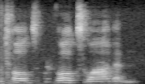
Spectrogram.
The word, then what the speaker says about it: Volkswagen: Is it Germans that they have a W that's pronounced like a V? So Volkswagen is a Volkswagen.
